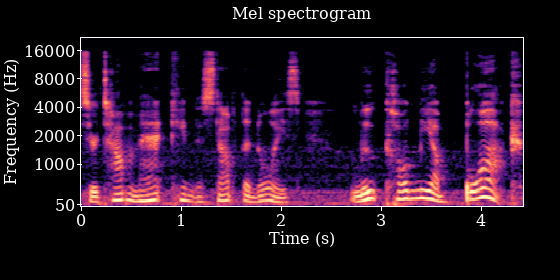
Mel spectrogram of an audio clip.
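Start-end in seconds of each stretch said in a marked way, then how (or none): 2.7-4.4 high, spluttering, sputtered-out words. A man comes to stop the engines' quarrel and one engine speaks up: spluttering. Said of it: "spluttered Thomas".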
